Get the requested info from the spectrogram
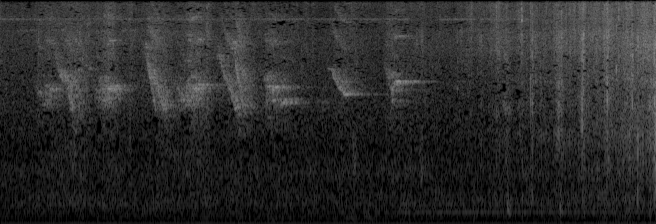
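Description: A bird calling from the trees: a quick run of short, falling chirps for the first few seconds, faint. Near the end come scattered light clicks and crackles.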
